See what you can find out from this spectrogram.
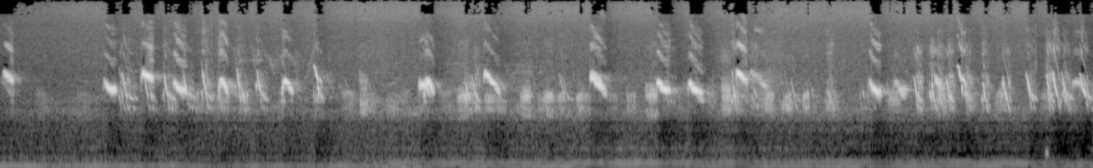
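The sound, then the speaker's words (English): A few purple martins give liquid gurgles and loud chortling calls, a rapid, busy stream of high chirps and warbles repeating in many bursts with short pauses, clear over a quiet background. “First, though, let's listen to the liquid gurgles and loud chortling of a few purple martins.”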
